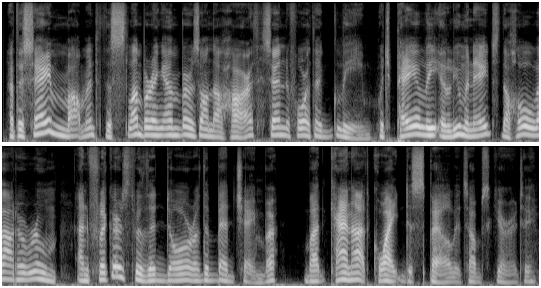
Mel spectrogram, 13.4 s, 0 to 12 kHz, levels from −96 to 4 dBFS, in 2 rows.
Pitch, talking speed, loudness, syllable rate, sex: 150 Hz, 155 wpm, -21 LUFS, 4.5 syllables/s, male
